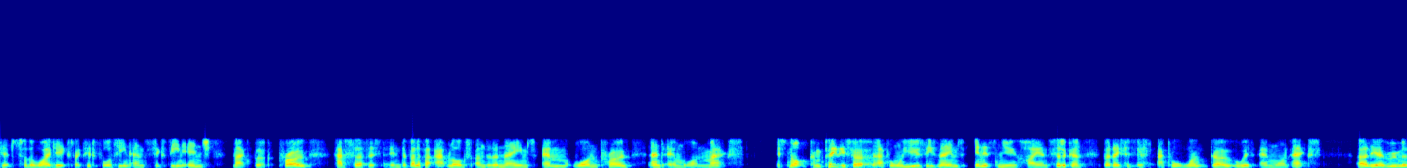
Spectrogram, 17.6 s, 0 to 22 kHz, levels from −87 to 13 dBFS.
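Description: Throughout, the speech carries the G.729 codec's signature: the line is confined to roughly 300 Hz to 3.7 kHz, and at 8 kbit/s each 10 ms frame is rebuilt from a vocal-tract filter, a pitch predictor and a few pulses. The result is plainly rough and synthetic. Unlike a simple low-pass or a waveform codec, the speech is rebuilt from a model, so it sounds synthetic rather than merely muffled.

VoIP packet loss concealed by the speech codec then breaks in four times. At 3.27 to 3.32 s about 40 ms is lost. At 4.81 to 4.90 s, after "have surfaced" and before "developer app logs under", 60 ms goes. At 10.78 to 10.94 s, after "not completely", 120 ms is lost. At 14.15 to 14.41 s, after "end silicon but they", 100 ms is lost in scattered bursts, the longest 60 ms. Each gap fits runs of 20 ms packets. Rather than silence or clicks, the decoder stretches the last pitch and filter into a buzzy tone or coloured noise that fades, and the voice stays weak briefly after packets return.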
